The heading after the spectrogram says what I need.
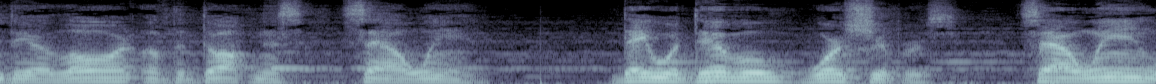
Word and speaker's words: Samhain: It's spelled like Samhain, but it's pronounced as Samhain.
